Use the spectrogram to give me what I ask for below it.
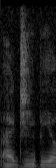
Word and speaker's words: Igbo: One, ebo, ibo, and igbo where the G is silent.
